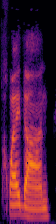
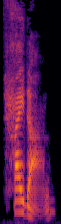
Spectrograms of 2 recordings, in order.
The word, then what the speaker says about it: Kwaidan: It's a collection of different short stories, but this collection uh you were right by you're you pronounced it correctly. It is called Quaidon, but really it's Kaidon because the title of the book on which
